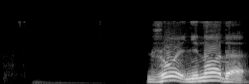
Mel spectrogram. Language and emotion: Russian, neutral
